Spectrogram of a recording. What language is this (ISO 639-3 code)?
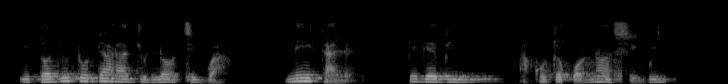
yor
